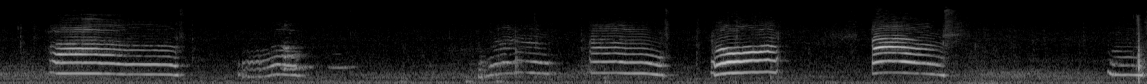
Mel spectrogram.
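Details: A domestic cat meows repeatedly: about seven clear, drawn-out mews, some level and some wavering up and down, each lasting roughly one second and separated by short pauses.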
